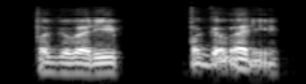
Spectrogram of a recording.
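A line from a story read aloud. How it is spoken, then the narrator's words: Calm. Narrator (Russian): спокойно молвил Сергей Николаевич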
